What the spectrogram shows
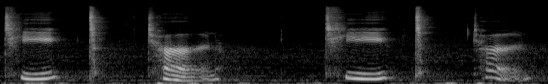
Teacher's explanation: when we say the t sound, our tongue touches the tip of our teeth, the back of our teeth. We can feel it t as we say that sound.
